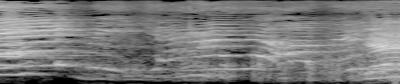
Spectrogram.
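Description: Speech only: adults and a toddler's voice in a room, dropping quieter in the middle before talking resumes near the end.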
